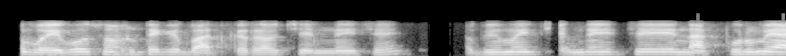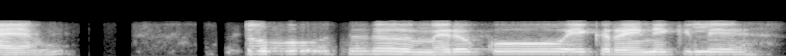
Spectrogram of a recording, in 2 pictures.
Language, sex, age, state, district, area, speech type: Marathi, male, 18-30, Maharashtra, Gadchiroli, rural, conversation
